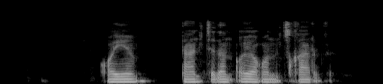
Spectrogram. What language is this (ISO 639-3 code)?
uzb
